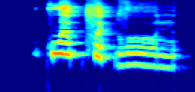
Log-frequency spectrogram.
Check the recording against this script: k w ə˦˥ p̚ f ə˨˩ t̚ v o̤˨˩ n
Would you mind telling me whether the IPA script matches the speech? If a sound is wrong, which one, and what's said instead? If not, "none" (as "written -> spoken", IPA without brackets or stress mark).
none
